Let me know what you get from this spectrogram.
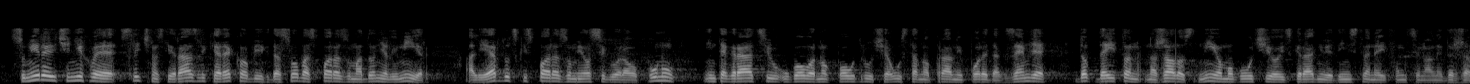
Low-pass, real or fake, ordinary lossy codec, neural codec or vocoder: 5.4 kHz; real; none; none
